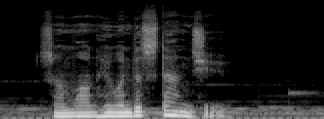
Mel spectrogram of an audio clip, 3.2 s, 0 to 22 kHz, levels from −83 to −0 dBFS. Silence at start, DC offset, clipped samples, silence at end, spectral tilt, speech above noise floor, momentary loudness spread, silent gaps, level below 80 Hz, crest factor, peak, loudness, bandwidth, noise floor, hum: 0.05 s; under 0.1%; under 0.1%; 0 s; -7 dB/octave; 23 dB; 16 LU; none; -44 dBFS; 14 dB; -8 dBFS; -20 LUFS; 13.5 kHz; -42 dBFS; none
